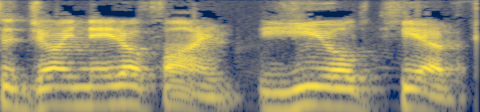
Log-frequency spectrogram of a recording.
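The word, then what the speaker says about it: Kyiv: Kiev is the Russian pronunciation. And to show people, kind of like virtue signal, they're going with a Ukrainian Kiev as opposed to Kiev.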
